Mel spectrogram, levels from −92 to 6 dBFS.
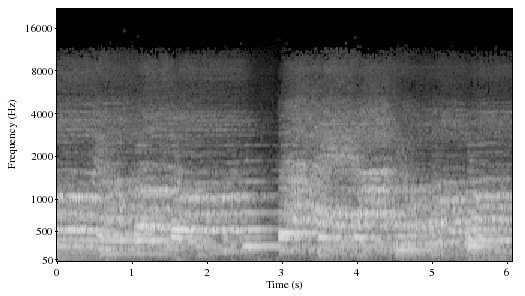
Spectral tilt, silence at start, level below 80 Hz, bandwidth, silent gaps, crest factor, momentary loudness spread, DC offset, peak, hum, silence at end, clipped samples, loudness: -6.5 dB/octave; 0 s; -42 dBFS; 11.5 kHz; none; 12 dB; 4 LU; under 0.1%; 0 dBFS; none; 0 s; under 0.1%; -13 LUFS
